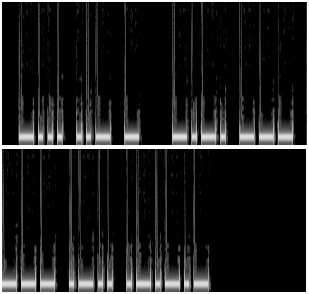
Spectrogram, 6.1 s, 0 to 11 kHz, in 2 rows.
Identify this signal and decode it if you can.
Morse code, heard as a keyed tone, about 25 wpm, 700 Hz. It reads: BUT COOL.
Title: Sentences from Top 1200 Words 25wpm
